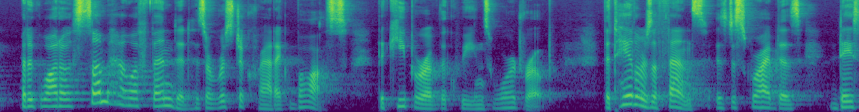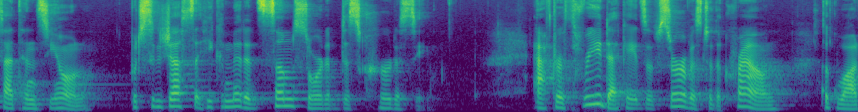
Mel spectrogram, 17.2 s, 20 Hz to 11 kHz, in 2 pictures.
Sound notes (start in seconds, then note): 7.9 in Spanish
